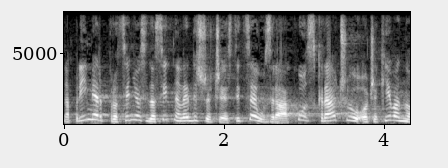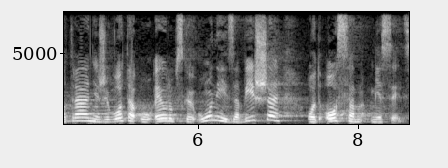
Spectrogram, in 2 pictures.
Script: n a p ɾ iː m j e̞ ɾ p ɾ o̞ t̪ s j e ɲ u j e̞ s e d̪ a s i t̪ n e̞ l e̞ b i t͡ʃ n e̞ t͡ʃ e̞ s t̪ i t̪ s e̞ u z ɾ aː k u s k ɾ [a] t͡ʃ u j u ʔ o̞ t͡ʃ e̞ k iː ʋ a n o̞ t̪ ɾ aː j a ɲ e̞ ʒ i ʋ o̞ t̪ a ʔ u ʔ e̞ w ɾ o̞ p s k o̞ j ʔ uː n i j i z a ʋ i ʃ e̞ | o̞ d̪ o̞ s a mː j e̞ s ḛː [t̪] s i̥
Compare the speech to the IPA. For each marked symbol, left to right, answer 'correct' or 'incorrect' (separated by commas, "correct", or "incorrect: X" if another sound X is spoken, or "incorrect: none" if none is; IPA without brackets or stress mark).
correct, correct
